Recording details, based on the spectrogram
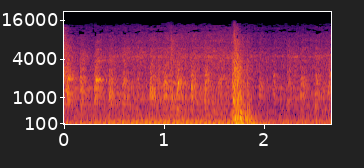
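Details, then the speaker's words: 1999 Chevrolet Camaro awaiting an LS swap, original engine started up: rough idle with a steady rapid tapping over the low rumble and a brief clunk partway through; engine knocking, kept only to move the car around. "knocking knocking on heaven's door baby"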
